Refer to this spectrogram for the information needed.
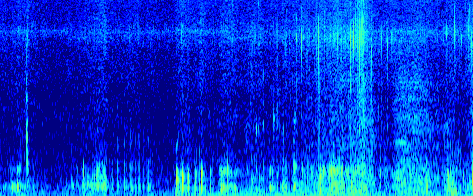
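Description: Quiet gurgling and rumbling bursts over low room hum, the bubbling of stomach growling.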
